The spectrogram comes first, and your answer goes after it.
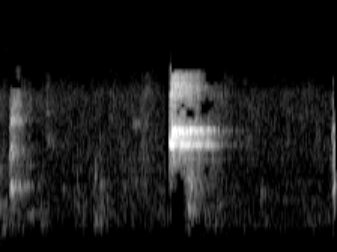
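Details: A Chihuahua on a five-day boarding stay gives one loud, drawn-out high yelp lasting about half a second, with a short fainter sound just before and a brief click at the end, in otherwise quiet surroundings.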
